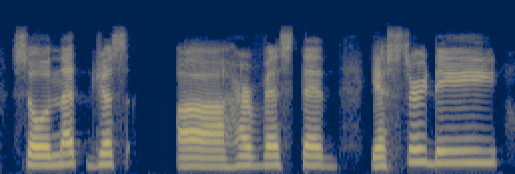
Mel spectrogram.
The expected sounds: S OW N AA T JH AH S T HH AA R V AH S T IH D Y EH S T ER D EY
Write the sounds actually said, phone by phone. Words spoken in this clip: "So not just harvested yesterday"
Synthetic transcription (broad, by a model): S OW N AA T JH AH S T HH AA R V AH S T IH D Y EH S T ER D EY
